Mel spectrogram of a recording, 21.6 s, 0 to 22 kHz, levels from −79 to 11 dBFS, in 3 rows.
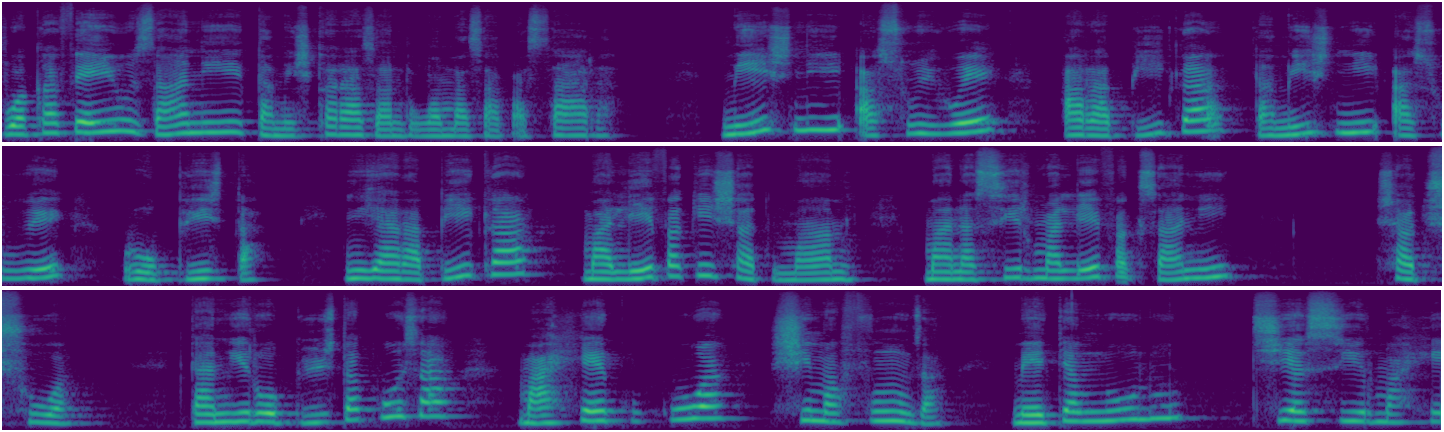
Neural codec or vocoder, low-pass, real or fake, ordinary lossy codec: codec, 44.1 kHz, 7.8 kbps, Pupu-Codec; none; fake; none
